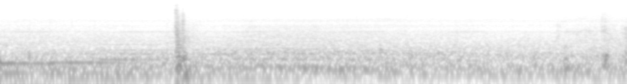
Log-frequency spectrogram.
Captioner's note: soft somber music; door thuds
